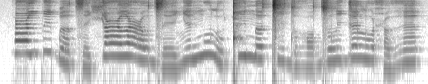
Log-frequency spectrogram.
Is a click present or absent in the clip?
present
